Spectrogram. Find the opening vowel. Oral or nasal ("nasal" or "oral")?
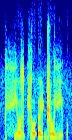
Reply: oral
